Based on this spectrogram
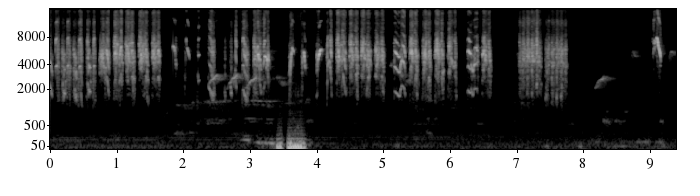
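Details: Crimson sunbird lure song: long runs of fast, high ticking chirps, a few rising slurred whistles, and a loud low thud in the middle.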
